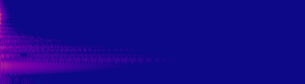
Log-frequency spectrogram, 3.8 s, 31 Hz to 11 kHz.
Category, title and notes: Music > Solo percussion
Med-low Tom - Oneshot 33 12 inch Sonor Force 3007 Maple Rack
perc, wood, kit, drum, real, toms, loop, flam, roll, Medium-Tom, med-tom, maple, tomdrum, oneshot, realdrum, Tom, percussion, drumkit, acoustic, beat, quality, recording, drums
